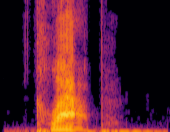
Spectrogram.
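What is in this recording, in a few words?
"clap", American English; gcompris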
